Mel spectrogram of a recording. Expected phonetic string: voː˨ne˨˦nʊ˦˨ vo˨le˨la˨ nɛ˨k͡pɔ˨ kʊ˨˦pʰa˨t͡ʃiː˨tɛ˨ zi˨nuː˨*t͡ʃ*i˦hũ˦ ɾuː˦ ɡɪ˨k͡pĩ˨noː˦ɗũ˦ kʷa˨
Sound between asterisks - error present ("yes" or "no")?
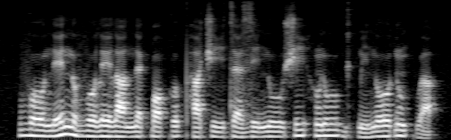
yes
